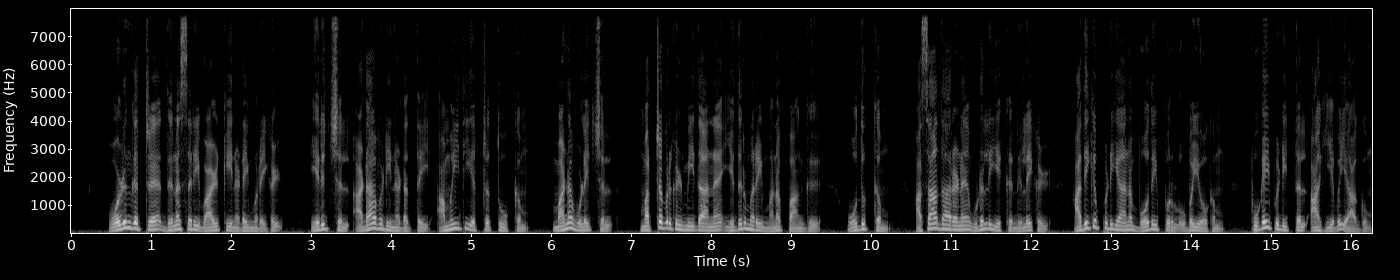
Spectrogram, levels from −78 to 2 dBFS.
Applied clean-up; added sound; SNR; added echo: none; none; none; none.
